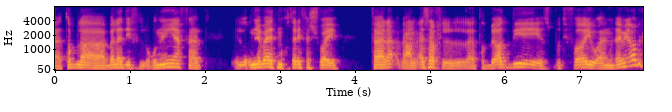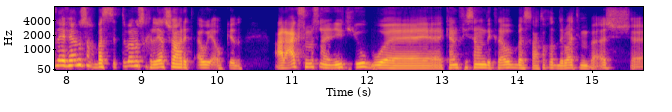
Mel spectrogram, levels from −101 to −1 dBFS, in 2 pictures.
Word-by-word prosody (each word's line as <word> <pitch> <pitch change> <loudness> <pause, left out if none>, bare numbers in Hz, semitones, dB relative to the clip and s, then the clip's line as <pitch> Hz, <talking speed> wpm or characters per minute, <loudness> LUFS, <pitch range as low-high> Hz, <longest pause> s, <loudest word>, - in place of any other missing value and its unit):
طبلة 125 -5 +1
بلدي 130 +3 +1
في 115 -1 -15
الأغنية، 130 +9 +1
فالأغنية 125 0 -1
بقت 155 -1 +4
مختلفة 140 -1 0
شوية. 120 -1 -1 0.4
فلأ 130 +3 +1
مع - - -2
الأسف 145 +6 0
التطبيقات 120 +4 -3
دي 150 -6 +1
Spotify 115 +3 -18 0.2
وAnghami 125 +7 0
آه 245 - +2
بتلاقي 235 -1 +5
فيها 235 +1 +5
نسخ، 245 -3 +2
بس 165 +1 +1
بتبقى 185 +7 -3
نسخ 215 -6 -2
اللي 135 +2 +3
هي - - +5
اتشهرت 155 -3 +2
أوي 135 0 0
أو 105 - -8
كده. 110 -1 -7 0.4
على - - +4
عكس - - +3
مثلًا 160 -2 -1
الYouTube، 155 +5 +1
وآآ، 115 -2 +1
كان 130 +1 -1
في 130 +1 -10
Soundcloud 130 -2 +1 0.2
بس 125 -1 -3
أعتقد 120 +2 -6
دلوقتي 120 +1 -2
ما 110 - -2
بقاش 120 -1 -9
130 Hz, 155 wpm, -23 LUFS, 115-150 Hz, 0.4 s, بتلاقي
